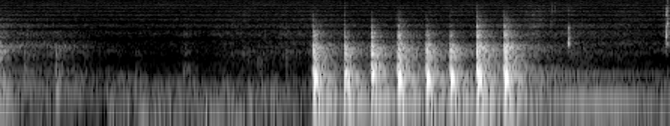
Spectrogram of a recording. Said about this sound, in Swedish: Och eh, vi står där utanför och jag knackar på dörren.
